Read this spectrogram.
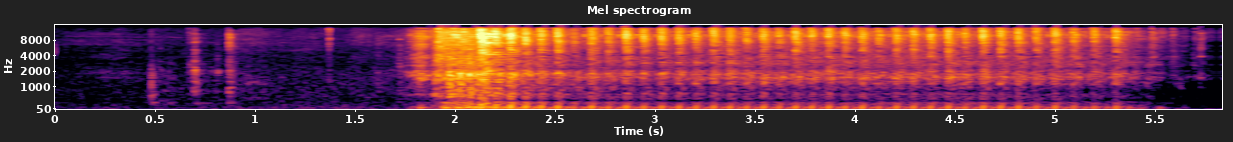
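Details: Powder Special 700 cranks at about four even strokes a second for four seconds but never fires; different carburetors tried, steering safety switch removed, starting-fluid leak test done, still no start.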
